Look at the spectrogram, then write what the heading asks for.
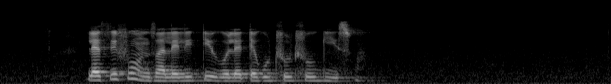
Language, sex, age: Swati, female, 19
